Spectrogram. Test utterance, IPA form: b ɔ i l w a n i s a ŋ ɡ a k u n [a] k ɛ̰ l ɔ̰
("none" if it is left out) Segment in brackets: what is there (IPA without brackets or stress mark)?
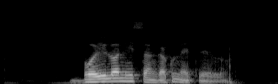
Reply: ɛ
